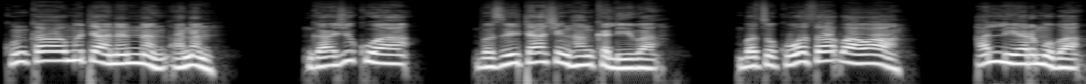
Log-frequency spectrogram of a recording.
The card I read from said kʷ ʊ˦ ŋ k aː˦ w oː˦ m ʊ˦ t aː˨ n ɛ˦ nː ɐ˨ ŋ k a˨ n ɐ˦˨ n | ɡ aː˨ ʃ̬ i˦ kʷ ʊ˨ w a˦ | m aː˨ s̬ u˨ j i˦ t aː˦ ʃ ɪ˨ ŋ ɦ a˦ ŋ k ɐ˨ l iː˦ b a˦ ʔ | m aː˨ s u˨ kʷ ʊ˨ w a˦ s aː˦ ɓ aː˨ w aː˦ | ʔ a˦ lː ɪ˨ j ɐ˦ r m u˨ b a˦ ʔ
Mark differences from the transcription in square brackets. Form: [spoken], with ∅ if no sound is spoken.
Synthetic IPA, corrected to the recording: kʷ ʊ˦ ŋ k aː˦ w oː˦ m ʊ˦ t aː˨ n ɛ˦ nː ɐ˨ ŋ [ʔ] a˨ n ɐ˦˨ [ŋ] | ɡ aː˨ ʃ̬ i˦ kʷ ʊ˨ w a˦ | [b] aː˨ s̬ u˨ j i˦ t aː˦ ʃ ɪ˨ ŋ ɦ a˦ ŋ k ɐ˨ l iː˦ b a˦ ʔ | [b] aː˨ s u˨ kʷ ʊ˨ w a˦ s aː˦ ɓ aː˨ w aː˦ | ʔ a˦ lː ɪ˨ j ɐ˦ r m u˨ b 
